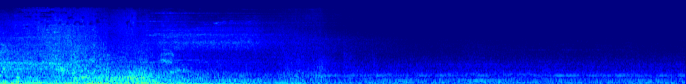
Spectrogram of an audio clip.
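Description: A triumphant game fanfare swells loudly, then slowly fades away.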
